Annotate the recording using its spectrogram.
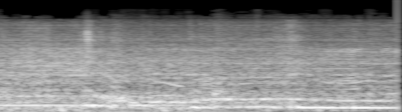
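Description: Live rock band playing loud, with sustained distorted electric guitar chords over bass and drums and a voice singing over the top.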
